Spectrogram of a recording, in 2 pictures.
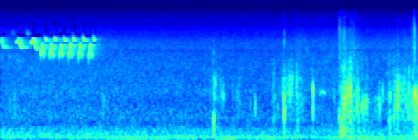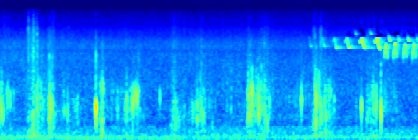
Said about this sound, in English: The myrtle warbler's a little softer and cleaner, and this bird seems to be kind of in between. It may just be because I can't hear the extra complications in the warble.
